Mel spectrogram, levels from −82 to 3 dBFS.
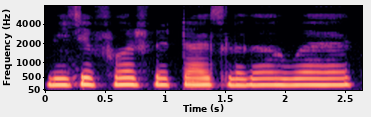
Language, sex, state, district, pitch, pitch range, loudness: Hindi, female, Jharkhand, Palamu, 225 Hz, 220-235 Hz, -14 LUFS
